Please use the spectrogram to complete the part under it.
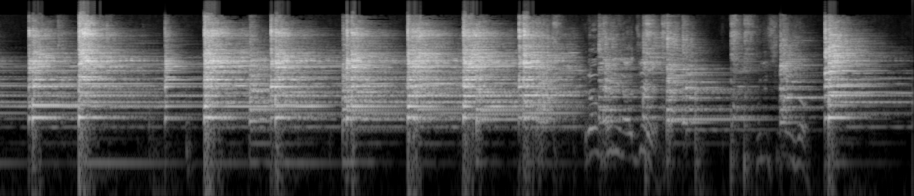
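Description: A small handheld gong is struck sharply again and again, ringing out after each hit.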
